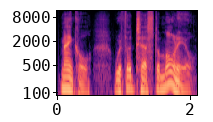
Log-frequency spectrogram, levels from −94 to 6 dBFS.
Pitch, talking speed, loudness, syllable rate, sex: 105 Hz, 115 wpm, -18 LUFS, 4.7 syllables/s, male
